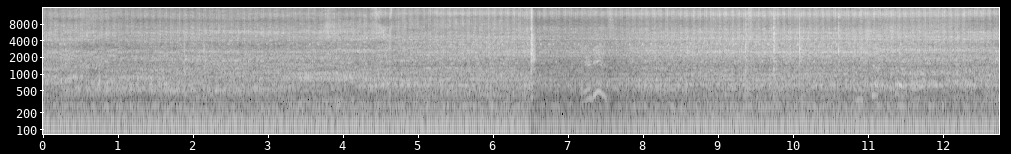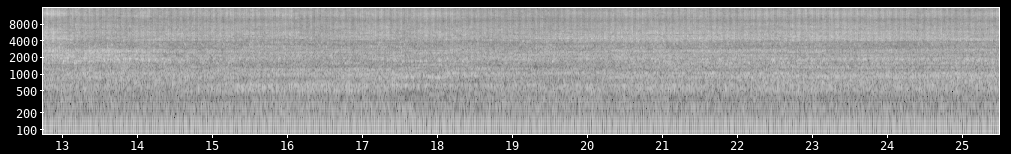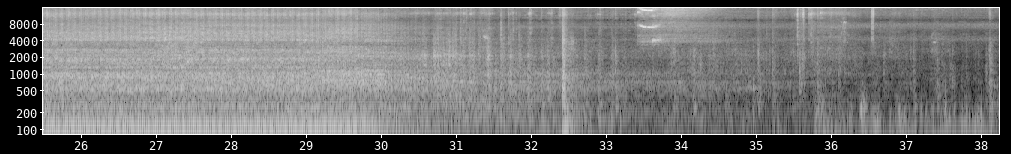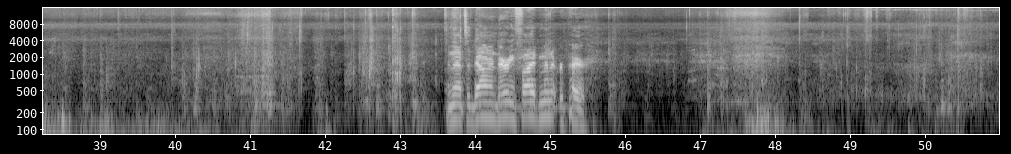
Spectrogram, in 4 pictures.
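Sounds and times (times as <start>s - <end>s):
truck diesel engine idling: 0.0s - 37.4s.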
